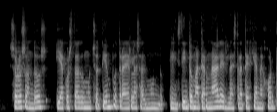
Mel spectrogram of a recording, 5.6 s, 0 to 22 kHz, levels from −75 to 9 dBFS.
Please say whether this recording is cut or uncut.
cut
